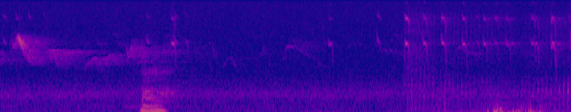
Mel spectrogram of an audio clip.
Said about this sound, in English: I'm right underneath the tree that a bunch of crossbills are in, and they're coming down for water. And I'm right next to some birds now, and they're in a small tree.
